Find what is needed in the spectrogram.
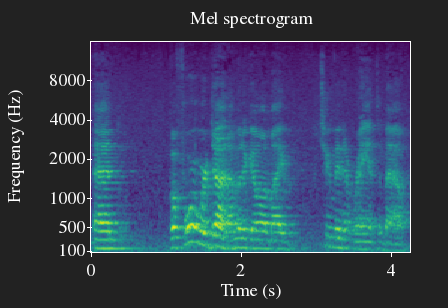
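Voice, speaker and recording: With audible room echo, a man speaks at a fairly slow pace in a fairly high pitch with ordinary pitch variation. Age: 60s. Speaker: film producer on convention panel. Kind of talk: convention panel discussion. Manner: animated.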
